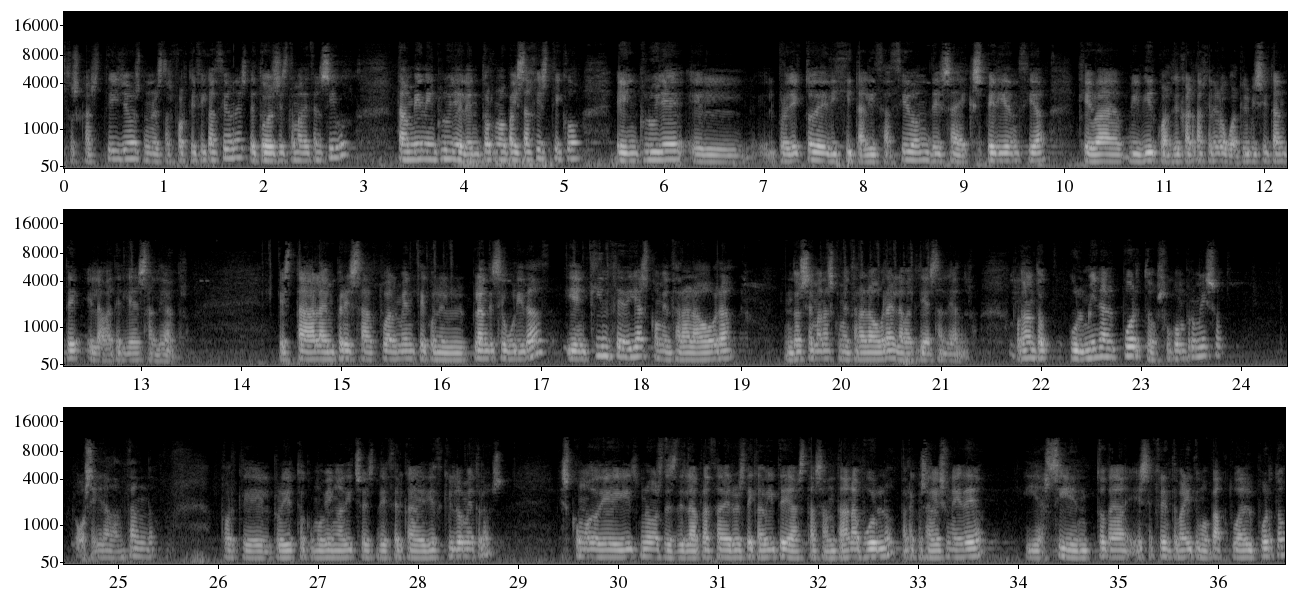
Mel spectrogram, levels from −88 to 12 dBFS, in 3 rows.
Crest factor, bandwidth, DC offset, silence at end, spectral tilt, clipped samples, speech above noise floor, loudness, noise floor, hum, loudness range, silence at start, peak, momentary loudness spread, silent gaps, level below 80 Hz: 20 dB; 11 kHz; 0.3%; 0 s; -6 dB/octave; under 0.1%; 31 dB; -27 LUFS; -57 dBFS; none; 5 LU; 0 s; -8 dBFS; 11 LU; none; -56 dBFS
